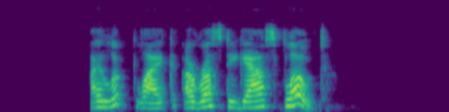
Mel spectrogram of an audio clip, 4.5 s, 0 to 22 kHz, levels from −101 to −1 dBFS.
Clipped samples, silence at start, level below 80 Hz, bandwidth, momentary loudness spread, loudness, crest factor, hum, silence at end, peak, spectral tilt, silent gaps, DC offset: under 0.1%; 0.9 s; -74 dBFS; 9 kHz; 8 LU; -23 LUFS; 20 dB; none; 1.4 s; -6 dBFS; -3.5 dB/octave; none; under 0.1%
